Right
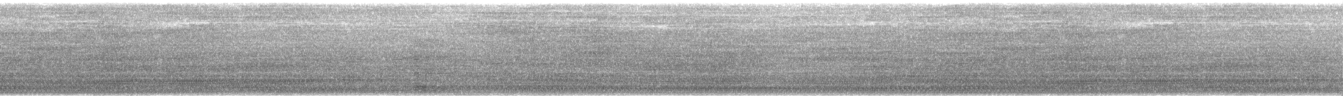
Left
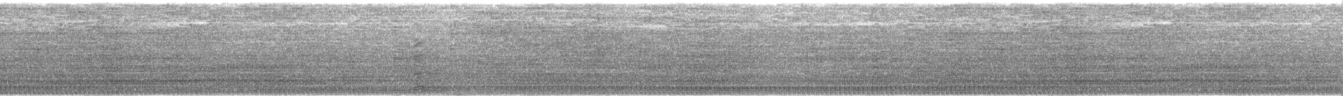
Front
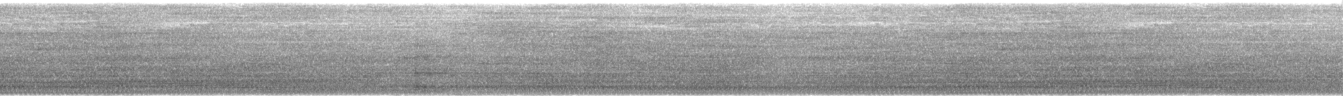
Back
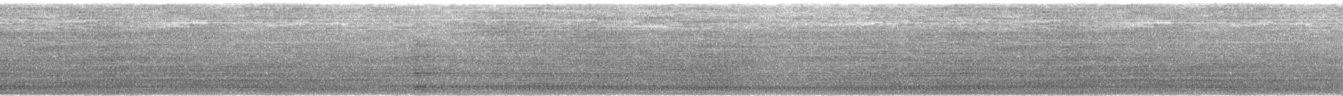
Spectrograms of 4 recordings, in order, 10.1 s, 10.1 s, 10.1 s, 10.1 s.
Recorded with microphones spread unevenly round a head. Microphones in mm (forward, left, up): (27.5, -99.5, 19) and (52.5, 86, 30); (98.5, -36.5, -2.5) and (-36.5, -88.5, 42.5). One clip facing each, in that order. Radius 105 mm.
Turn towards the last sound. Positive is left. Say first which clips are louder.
# left 2 dB, even
turn(degrees=135)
